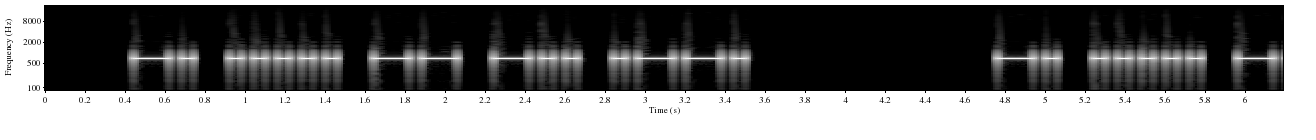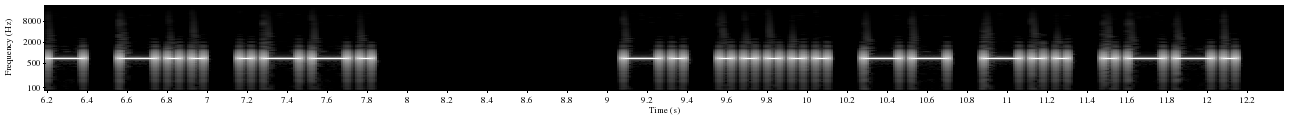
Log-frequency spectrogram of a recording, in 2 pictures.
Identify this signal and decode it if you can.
Morse code, heard as a keyed tone, about 20 wpm, 700 Hz. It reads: N5MDP N5MDP N5MDP
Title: USA Call Signs - 5 Characters - Repeated 3x - 20wpm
